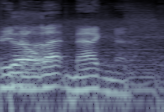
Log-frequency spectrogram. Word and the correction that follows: manga: It's pronounced manga.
